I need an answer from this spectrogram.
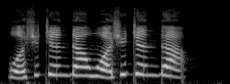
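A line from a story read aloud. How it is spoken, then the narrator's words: Calling out. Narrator (Chinese): 每匹碧琪都叫宣着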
